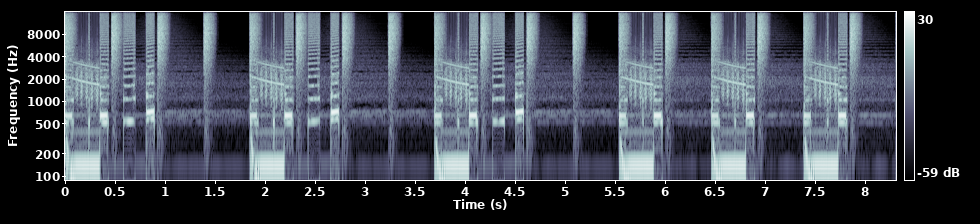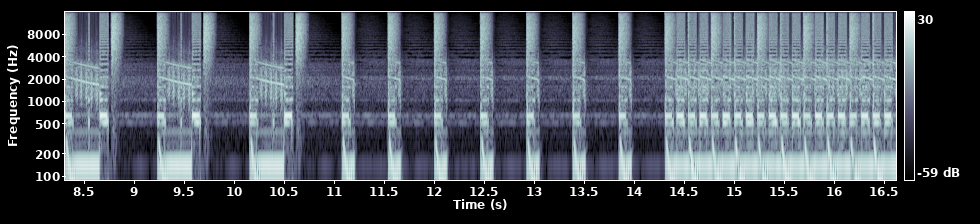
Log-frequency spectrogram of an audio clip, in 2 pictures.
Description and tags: Rumma Beat music
hiphop, download, sfx, loop, music, edm, sound, theme, beat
